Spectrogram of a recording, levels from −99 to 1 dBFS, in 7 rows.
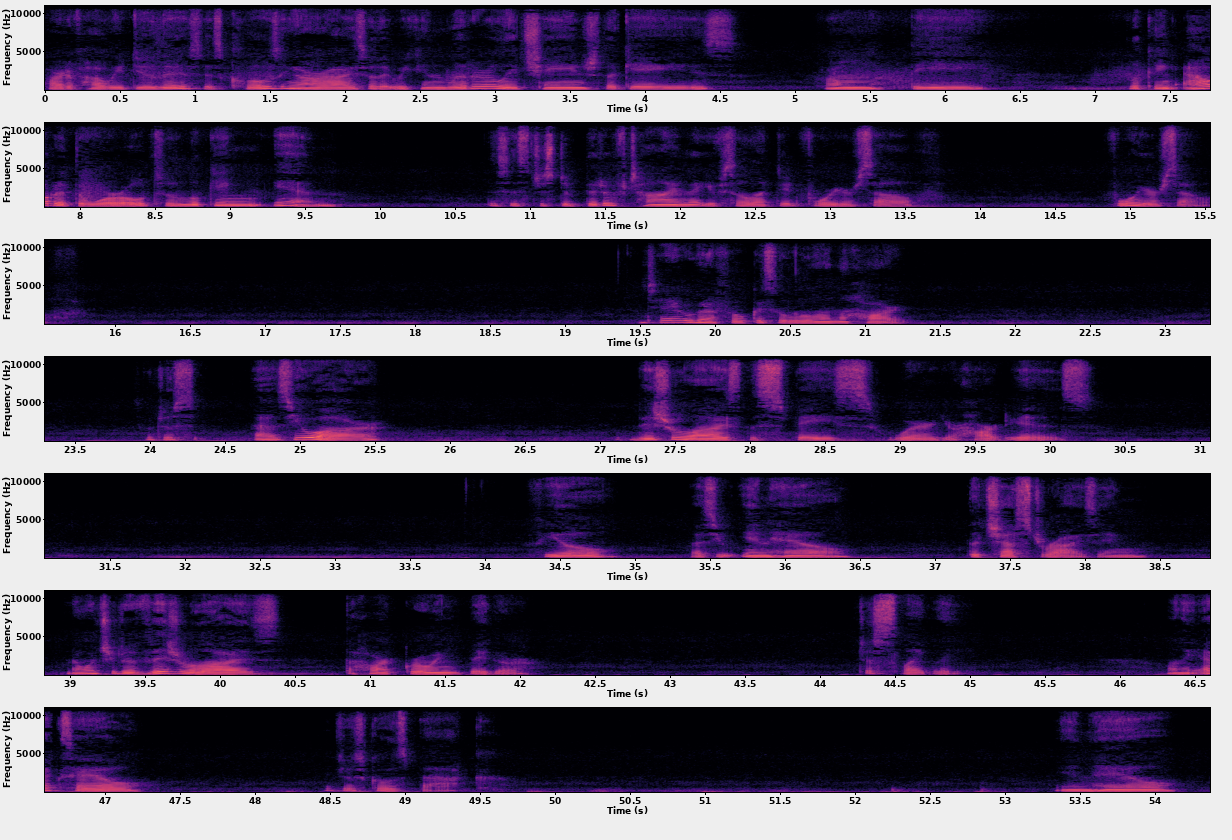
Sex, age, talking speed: female, 40-59, 100 wpm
